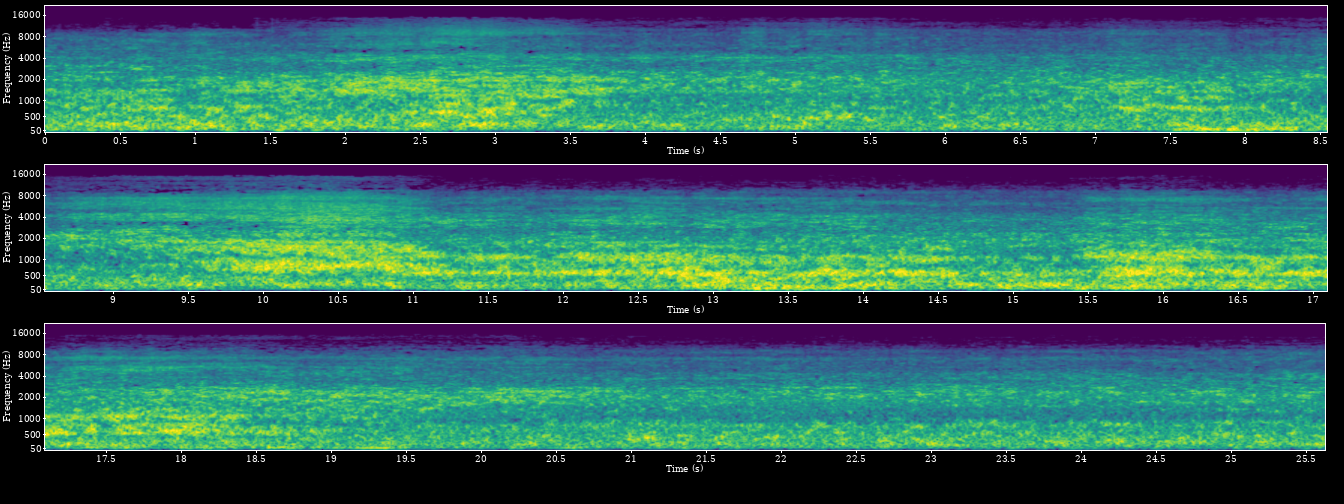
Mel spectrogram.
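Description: Sea waves breaking and washing up the shore, a rushing noise that swells and eases several times.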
